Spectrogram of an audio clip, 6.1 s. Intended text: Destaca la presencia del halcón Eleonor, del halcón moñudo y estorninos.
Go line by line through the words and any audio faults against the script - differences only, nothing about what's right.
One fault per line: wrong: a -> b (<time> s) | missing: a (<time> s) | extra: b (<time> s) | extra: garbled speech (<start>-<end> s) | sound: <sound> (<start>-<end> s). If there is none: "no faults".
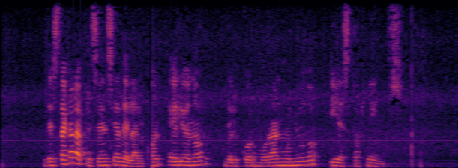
sound: dropout (2.0-2.0 s)
wrong: halcón -> cormorán (3.2 s)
